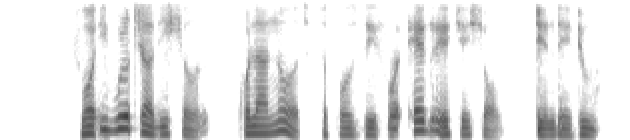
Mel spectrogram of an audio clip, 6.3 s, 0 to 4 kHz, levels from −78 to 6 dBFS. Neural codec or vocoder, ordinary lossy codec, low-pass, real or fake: codec, 16 kHz, 0.5 kbps, FunCodec, trained on Chinese and English, 25 frames a second; none; 3.6 kHz; fake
